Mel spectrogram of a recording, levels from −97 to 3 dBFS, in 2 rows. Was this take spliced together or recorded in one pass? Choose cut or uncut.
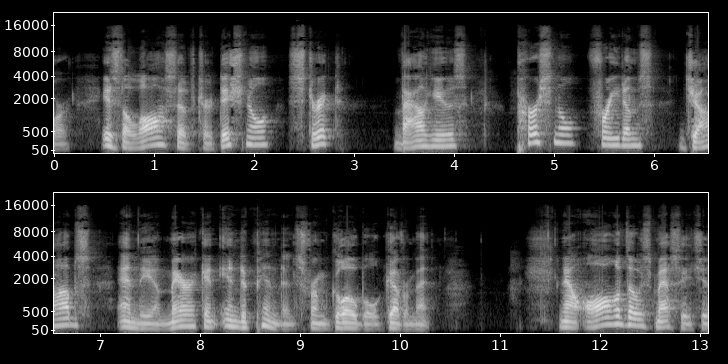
uncut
